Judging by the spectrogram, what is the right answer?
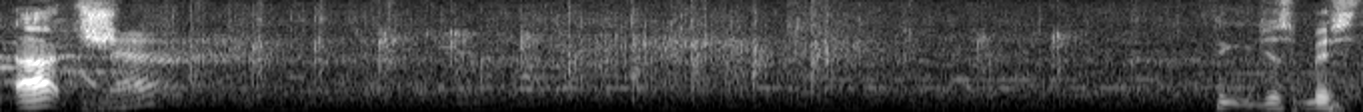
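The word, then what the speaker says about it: Ács: Yep, it's spelled ACS, but it is pronounced Ach.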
